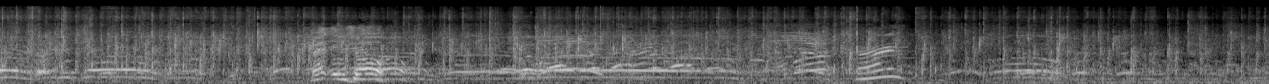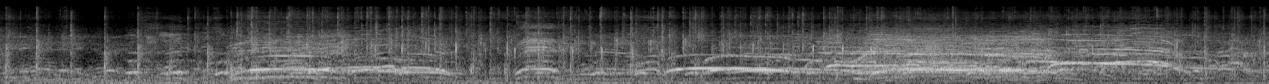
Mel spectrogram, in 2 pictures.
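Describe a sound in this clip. A crowd of men and women chatters and calls out nearby, outdoors.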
